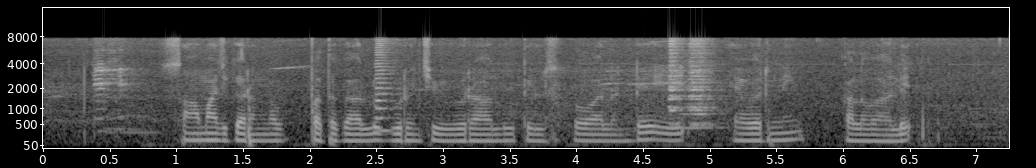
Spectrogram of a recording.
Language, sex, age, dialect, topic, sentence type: Telugu, male, 31-35, Southern, banking, question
